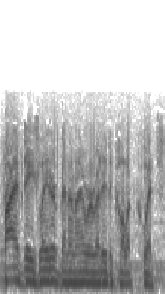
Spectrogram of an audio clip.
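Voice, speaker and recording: An actor playing a stoic, businesslike police sergeant in a 1940s radio crime drama, talking in terse, matter-of-fact phrases. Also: male voice, on the low side, fairly even intonation, fast talker, lightly acted. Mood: terse, deadpan. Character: stoic, businesslike male police sergeant, narrating his cases. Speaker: detective and narrator. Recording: dull old radio recording, loud music.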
